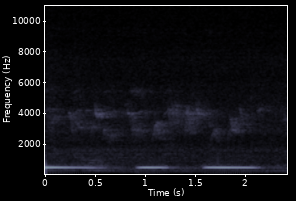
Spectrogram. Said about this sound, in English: Inca doves.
